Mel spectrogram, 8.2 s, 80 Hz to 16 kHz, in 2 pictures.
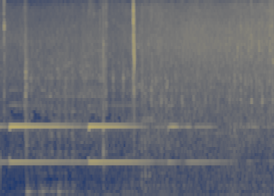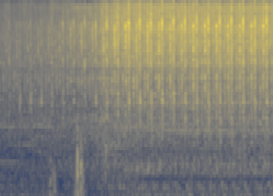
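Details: Chevy/GMC V8 (4.8/5.3/6.0) truck, running with valve cover off after cleaner sprayed down pushrod holes: quick light tapping about three a second over the idle, steady with speed; dead collapsed lifter, damage already done.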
